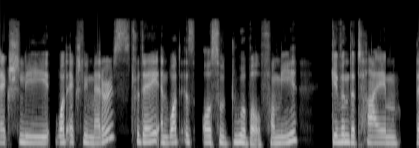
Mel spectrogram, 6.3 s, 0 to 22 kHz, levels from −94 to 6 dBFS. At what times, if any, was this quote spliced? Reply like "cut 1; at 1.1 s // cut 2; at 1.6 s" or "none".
none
